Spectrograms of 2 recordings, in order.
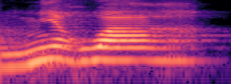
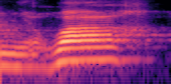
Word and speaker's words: miroir: une porte, un tapis, un miroir, and I pronounce my last R, un miroir, une horloge.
